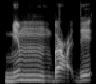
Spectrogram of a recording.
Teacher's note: एक अलिफ तक हम नाक में से आवाज निकालेंगे। ये हो गया नून साकिन के बाद अगर बा आ जाए। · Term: गुन्ना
